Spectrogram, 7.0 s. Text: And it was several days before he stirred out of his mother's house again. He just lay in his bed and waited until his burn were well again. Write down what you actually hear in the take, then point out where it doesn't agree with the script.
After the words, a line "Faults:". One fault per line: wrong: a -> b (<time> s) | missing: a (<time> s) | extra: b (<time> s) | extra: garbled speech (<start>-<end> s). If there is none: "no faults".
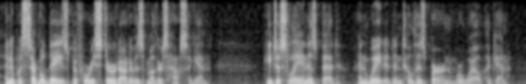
And it was several days before he stirred out of his mother's house again. He just lay in his bed and waited until his burn were well again.
Faults:
no faults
